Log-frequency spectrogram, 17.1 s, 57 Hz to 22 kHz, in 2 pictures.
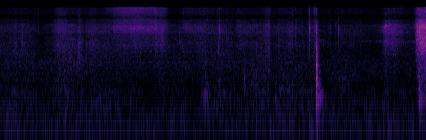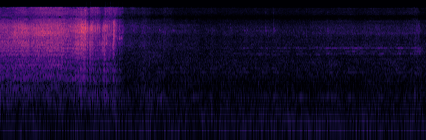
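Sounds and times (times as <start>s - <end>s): pressurised hissing: 7.6s - 11.0s.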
